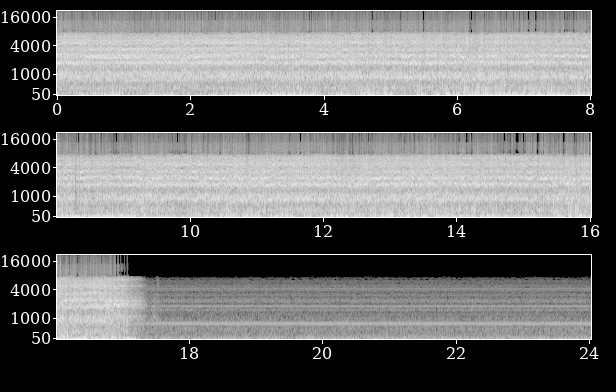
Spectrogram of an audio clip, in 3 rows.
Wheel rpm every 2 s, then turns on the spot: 220, 220, 230, 240, 230, 230, 220, 220, 100, 0, 0, 0.
none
